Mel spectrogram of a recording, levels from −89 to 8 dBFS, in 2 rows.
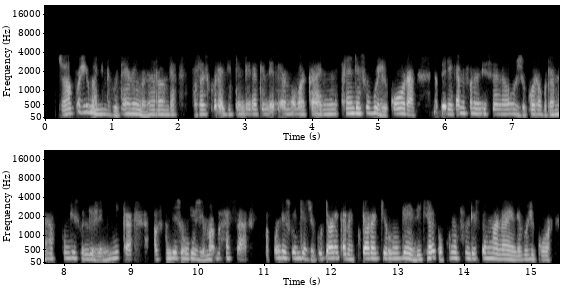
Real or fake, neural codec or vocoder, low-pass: fake; codec, 44.1 kHz, 2.6 kbps, DAC; 3.6 kHz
